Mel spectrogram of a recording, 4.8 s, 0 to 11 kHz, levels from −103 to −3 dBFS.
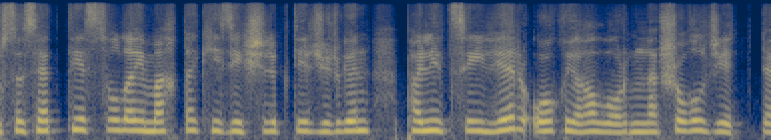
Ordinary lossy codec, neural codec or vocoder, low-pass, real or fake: none; codec, 16 kHz in and 24 kHz out, 0.8 kbps, FocalCodec, streaming, 65536 codes; 9.9 kHz; fake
